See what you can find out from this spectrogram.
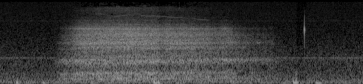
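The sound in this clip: One deep, airy breath from a person during a progressive muscle relaxation exercise, swelling into a long, soft hiss that holds steady for a couple of seconds, then fades. No other sounds.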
